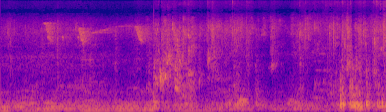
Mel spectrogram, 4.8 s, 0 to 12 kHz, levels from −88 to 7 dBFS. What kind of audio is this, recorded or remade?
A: recorded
